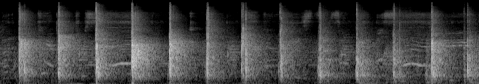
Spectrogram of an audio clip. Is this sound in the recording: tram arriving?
no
